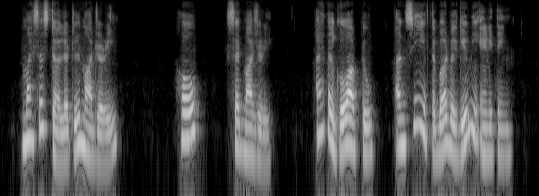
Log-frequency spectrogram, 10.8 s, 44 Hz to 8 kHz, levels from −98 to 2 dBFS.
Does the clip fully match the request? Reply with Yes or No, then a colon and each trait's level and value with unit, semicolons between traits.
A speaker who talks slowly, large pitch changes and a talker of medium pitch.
Yes: slow, 115 wpm; wide, 6.7 semitones; medium, 150 Hz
